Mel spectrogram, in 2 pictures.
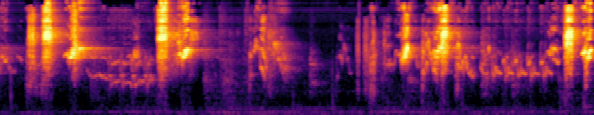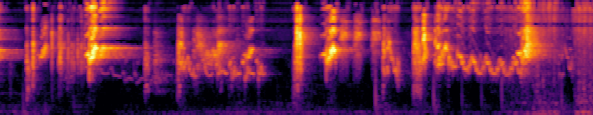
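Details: Playful parrot keeps up steady high chirping, each burst sliding into a short descending warble, repeated about every second over faint low hum.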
